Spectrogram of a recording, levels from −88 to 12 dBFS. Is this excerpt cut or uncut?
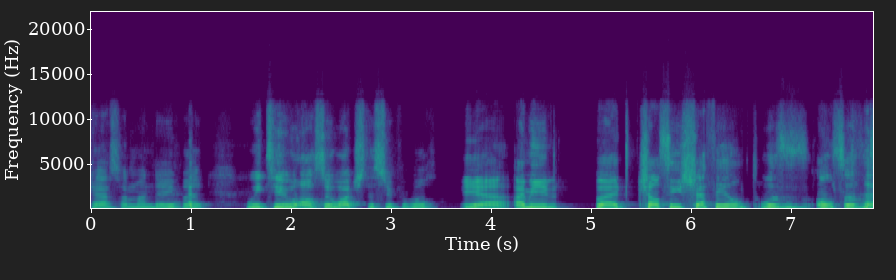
uncut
